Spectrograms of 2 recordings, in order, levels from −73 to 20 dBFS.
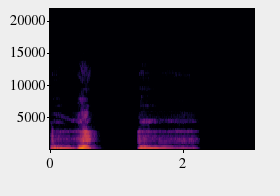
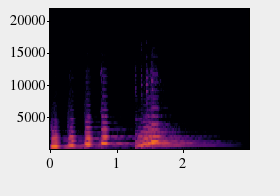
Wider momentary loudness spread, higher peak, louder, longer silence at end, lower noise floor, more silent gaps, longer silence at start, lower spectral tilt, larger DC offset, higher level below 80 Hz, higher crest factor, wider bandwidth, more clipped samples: about the same, 23 LU vs 22 LU; about the same, -6 dBFS vs -4 dBFS; second, -23 LUFS vs -20 LUFS; about the same, 0.9 s vs 0.85 s; first, -73 dBFS vs -60 dBFS; first, 1.16-1.30 s vs none; about the same, 0 s vs 0 s; first, -7 dB/octave vs -2 dB/octave; neither; second, -68 dBFS vs -62 dBFS; about the same, 20 dB vs 18 dB; about the same, 13.5 kHz vs 13.5 kHz; neither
